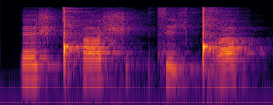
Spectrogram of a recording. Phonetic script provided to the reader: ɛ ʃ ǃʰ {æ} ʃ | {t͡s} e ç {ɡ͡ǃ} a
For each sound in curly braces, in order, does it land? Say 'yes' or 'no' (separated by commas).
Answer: no, yes, yes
